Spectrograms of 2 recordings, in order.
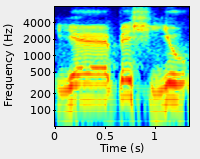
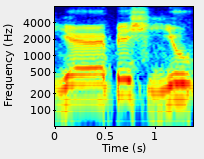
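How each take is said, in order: The two takes are said the same way.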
